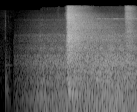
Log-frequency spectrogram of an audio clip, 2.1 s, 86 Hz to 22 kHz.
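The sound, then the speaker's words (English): A fire truck rolling into a fire station after returning from a call. Its engine noise builds steadily, then a loud air-brake hiss bursts out, and a second hiss follows at the very end. “A fire truck rolls into station 83 after responding to a call.”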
